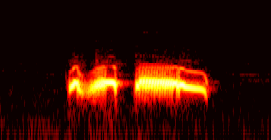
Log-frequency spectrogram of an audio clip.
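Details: A single coo phrase from a lure spotted dove meant to stimulate cooing: a brief quavering rising note followed by a longer smooth falling coo.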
